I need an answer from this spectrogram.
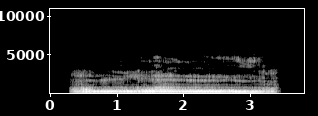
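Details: Sloth bear. A sloth bear lets out a loud, drawn-out roar lasting about three seconds, rough and rasping with a rapid throbbing pulse. The pitch stays fairly level throughout before the sound cuts off abruptly.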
